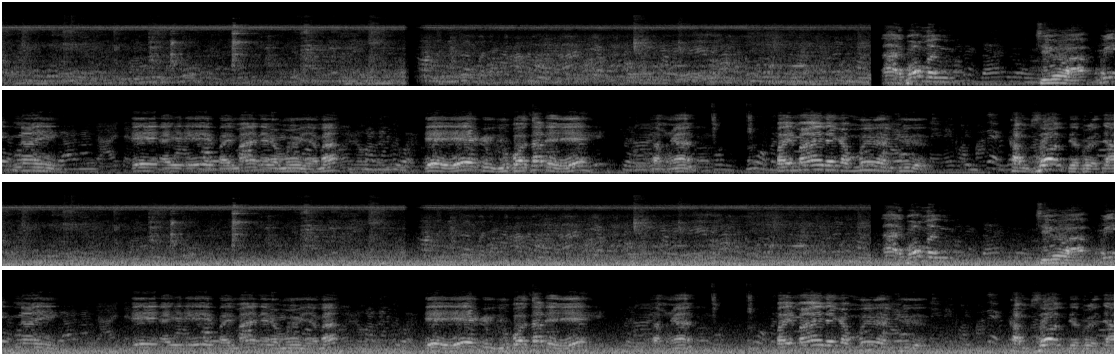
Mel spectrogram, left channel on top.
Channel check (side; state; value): right; noise; rumble, 2 dB below the sound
